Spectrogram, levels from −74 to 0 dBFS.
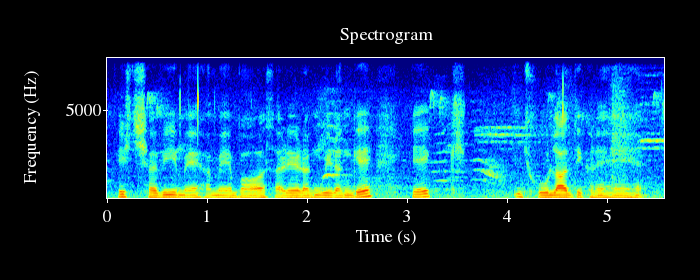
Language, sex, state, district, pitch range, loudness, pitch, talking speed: Hindi, male, Assam, Kamrup Metropolitan, 120-130 Hz, -21 LUFS, 125 Hz, 140 wpm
